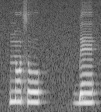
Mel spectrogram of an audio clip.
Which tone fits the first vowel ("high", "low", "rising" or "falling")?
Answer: high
